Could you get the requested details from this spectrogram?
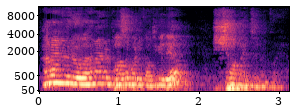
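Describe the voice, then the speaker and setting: High-voiced pastor preaching in echoey hall. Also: male voice, sing-song, very fast, mellow, a little hiss or hum. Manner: conversational preaching, frequent rhetorical questions to the congregation. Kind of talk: sermon. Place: church sanctuary. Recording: echoey church hall, from a distance.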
